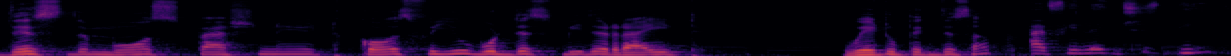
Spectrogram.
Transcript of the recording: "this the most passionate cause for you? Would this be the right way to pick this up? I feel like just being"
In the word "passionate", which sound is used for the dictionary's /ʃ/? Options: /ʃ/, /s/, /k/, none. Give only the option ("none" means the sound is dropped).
/ʃ/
